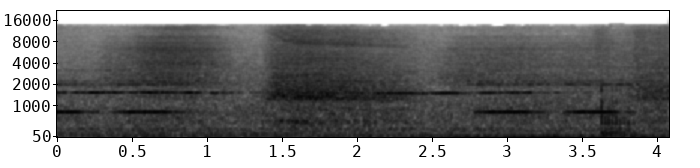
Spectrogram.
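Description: A man lying on his back breathing hard and fast. He draws long, noisy breaths, one about a second and a half in and another starting near the end. His breath rate is rising in response to the massage.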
